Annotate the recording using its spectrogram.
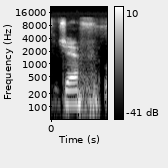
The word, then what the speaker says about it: GIF: So it, for me, it's GIF, but you know, I honestly think we're all in agreement right here that it is GIF with the with a soft G.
